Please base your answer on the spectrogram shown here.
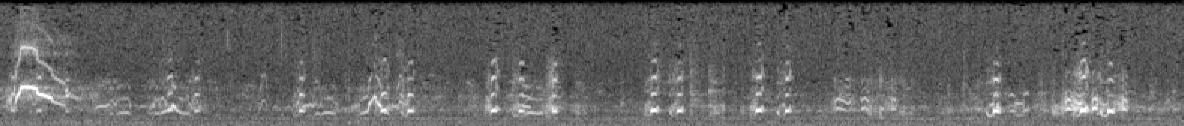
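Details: Small group of greater white-fronted geese calling in flight: faint, scattered high yelping notes, singly and in quick pairs, spaced over several seconds above a low steady rumble.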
